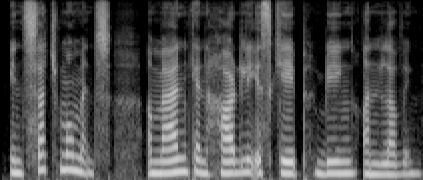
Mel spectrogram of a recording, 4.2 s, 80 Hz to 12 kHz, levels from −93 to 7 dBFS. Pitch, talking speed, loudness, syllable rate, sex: 220 Hz, 140 wpm, -17 LUFS, 4.5 syllables/s, female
